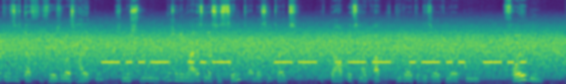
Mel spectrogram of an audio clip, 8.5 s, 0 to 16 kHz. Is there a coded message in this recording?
Yes: Morse code (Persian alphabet) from 1.5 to 8.0 s, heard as a keyed tone, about 13 wpm, 960 Hz, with radio static and speech in German. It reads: خط مولد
